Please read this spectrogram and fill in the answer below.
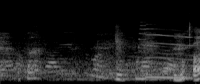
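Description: A person's voice, its pitch gliding up and down.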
